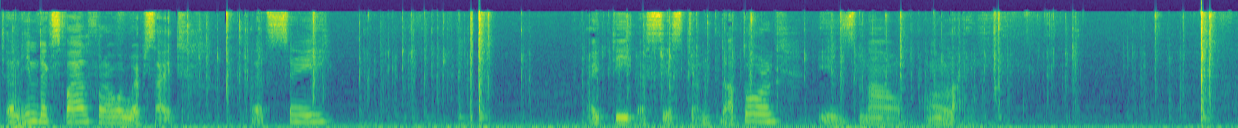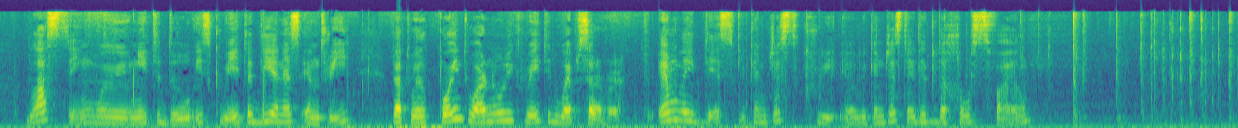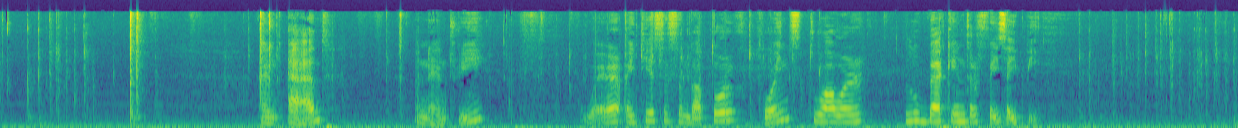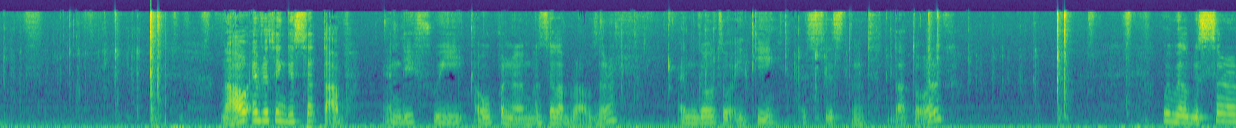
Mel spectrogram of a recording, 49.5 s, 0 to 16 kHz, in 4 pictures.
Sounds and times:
Typing: 3.6s - 5.0s, 23.1s - 26.2s, 35.6s - 38.8s.

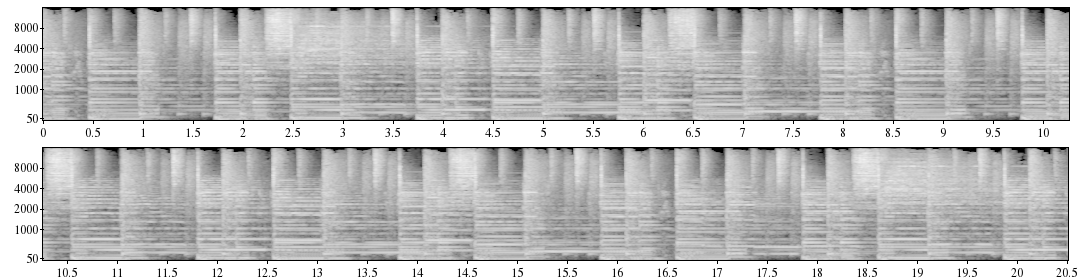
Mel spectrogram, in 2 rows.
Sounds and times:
Music: 0.0s - 20.5s.

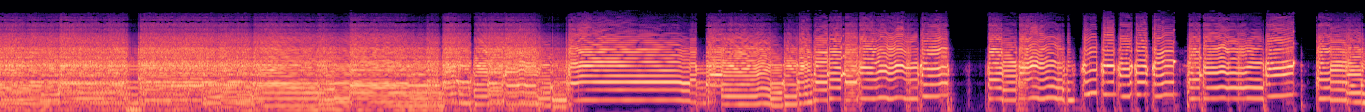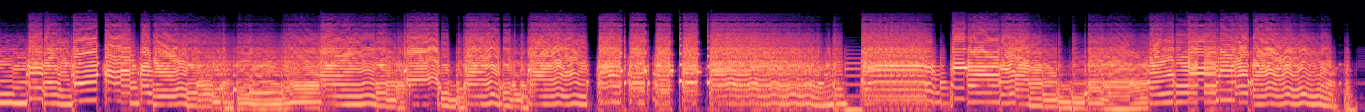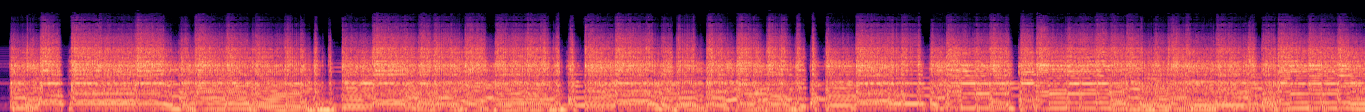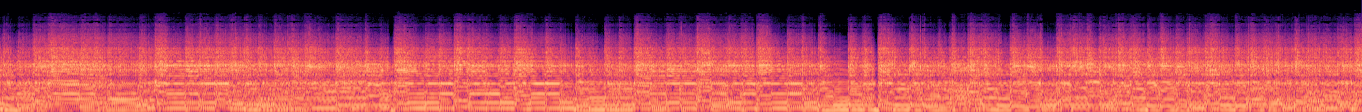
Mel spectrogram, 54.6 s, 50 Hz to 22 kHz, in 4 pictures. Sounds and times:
Guitar: 0.0s - 54.5s.

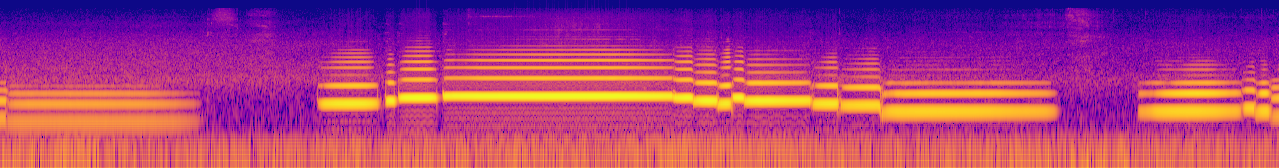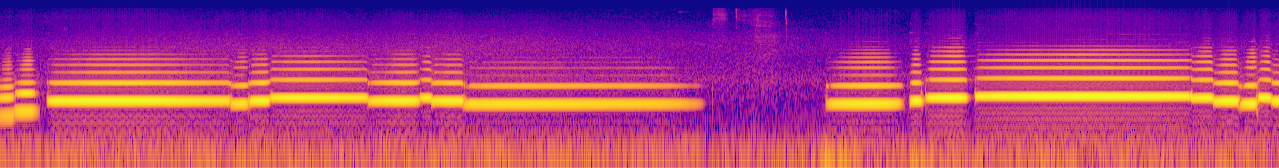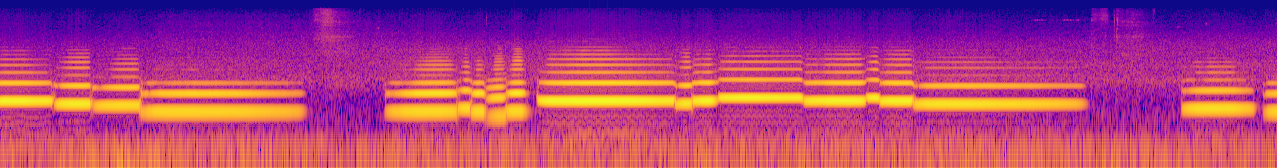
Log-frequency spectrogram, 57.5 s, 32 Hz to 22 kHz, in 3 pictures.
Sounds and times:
French horn: 0.0s - 57.5s.

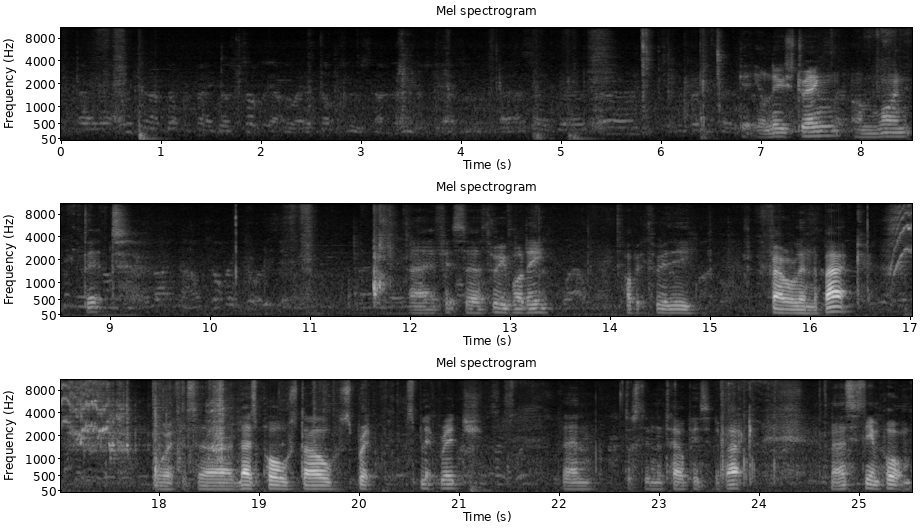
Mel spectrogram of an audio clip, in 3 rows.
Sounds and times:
Speech: 0.0s - 16.8s, 17.9s - 25.5s.

